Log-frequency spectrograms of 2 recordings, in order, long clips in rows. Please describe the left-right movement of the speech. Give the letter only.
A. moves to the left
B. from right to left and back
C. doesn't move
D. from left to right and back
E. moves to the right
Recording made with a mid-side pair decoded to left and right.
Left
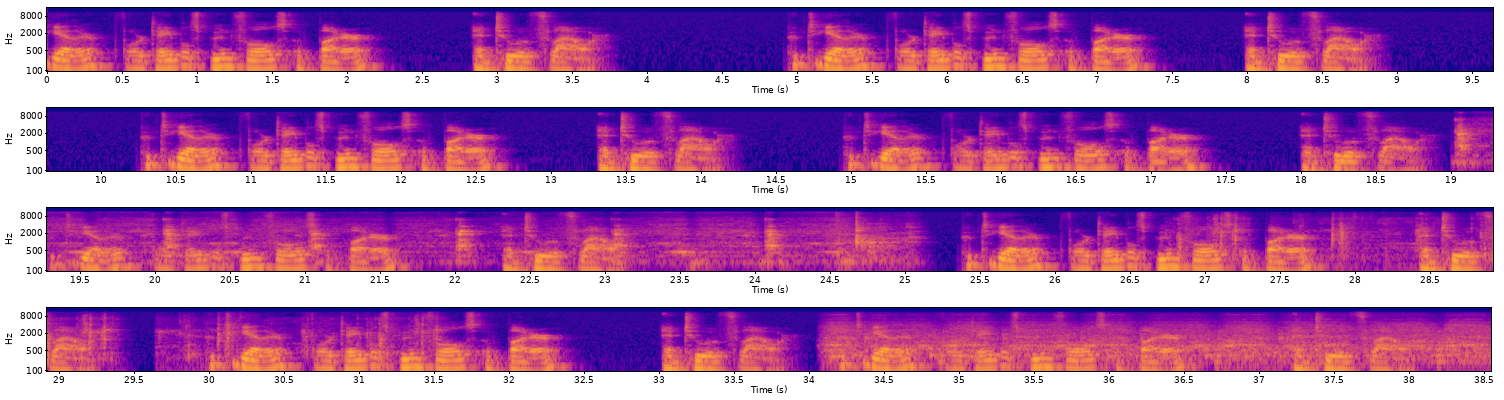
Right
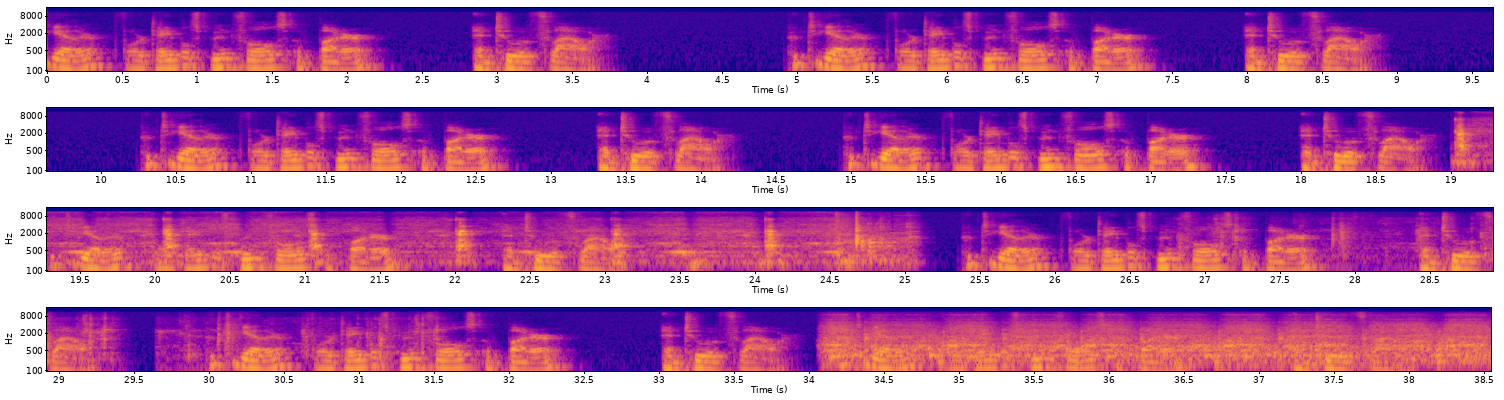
D.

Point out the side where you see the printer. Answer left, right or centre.
right.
